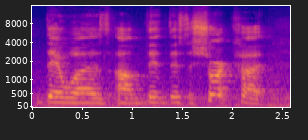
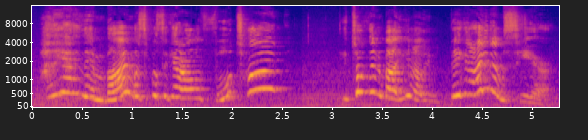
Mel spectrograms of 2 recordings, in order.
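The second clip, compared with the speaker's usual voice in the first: are you kidding me, pitched high; stunned at carrying furniture herself; outraged disbelief; 11 semitones higher than usual. Retold or imitated. Told to fetch big items herself.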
